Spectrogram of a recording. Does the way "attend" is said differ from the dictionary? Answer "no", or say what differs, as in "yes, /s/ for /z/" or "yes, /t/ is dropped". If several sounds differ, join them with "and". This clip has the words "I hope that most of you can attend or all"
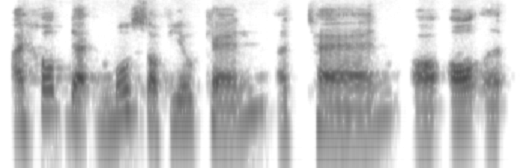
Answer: yes, /d/ is dropped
